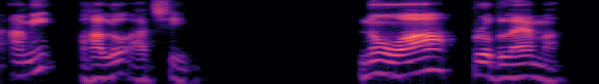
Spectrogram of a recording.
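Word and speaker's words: Não há problema: না আমি ভালো আছি নোয়া প্রবলেমা নোয়া প্রবলেমা এখানে কিন্তু আটা হা উচ্চারণ হবে না কারণ পর্তুগিজের এইচ কে আগা বলে আর এইচ টা আ এর মত উচ্চারণ হয় বা অ এর মত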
